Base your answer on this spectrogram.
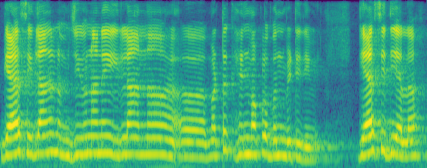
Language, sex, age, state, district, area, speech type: Kannada, female, 30-45, Karnataka, Shimoga, rural, spontaneous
